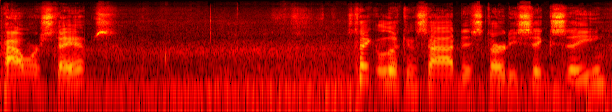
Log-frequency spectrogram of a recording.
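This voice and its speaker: Slightly slurring higher-voiced salesman, numb from dentist. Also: measured pace. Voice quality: slightly slurred speech from a numb mouth after dental work. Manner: folksy, often addresses viewers as "folks". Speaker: RV salesman presenting a used motorhome. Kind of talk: casual sales walkaround video pitch. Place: outdoors at an RV lot, then inside the motorhome. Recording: noisy outdoor handheld video, engine rumble. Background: running generator and air conditioners.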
